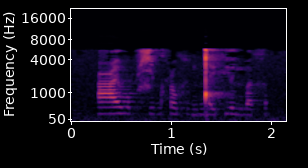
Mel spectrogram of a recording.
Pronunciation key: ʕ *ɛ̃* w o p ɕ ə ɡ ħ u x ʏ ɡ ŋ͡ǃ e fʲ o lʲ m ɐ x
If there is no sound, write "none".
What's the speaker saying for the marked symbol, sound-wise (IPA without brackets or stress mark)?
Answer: ɛ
